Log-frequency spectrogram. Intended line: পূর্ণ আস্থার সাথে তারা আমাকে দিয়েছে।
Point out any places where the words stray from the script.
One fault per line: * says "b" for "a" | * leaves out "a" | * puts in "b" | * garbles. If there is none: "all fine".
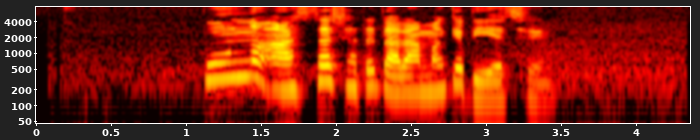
all fine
